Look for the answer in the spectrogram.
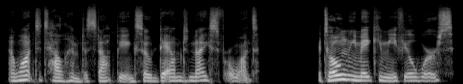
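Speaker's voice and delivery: usual speaking voice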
